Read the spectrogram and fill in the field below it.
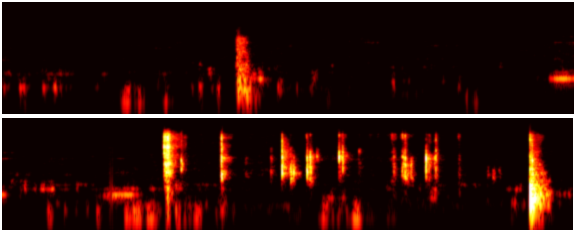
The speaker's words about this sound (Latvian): Nu, labi, pagaršosim. Tātad uzpildam tanku.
